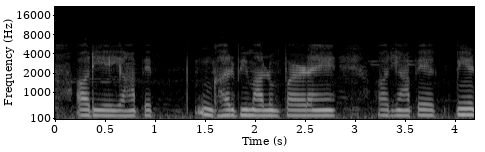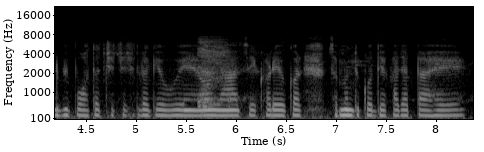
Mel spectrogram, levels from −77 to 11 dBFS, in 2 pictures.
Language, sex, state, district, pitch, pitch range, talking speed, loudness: Hindi, female, Uttar Pradesh, Muzaffarnagar, 190 Hz, 185-195 Hz, 220 wpm, -30 LUFS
